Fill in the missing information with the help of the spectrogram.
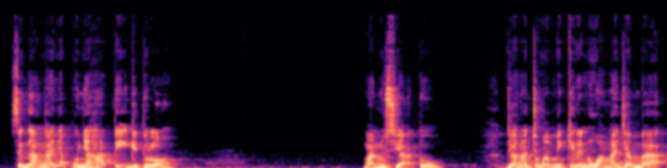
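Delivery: sharp lecture pitched well up. Real, not acted. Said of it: "gue naikin, eh, apa, intonasi suara".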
